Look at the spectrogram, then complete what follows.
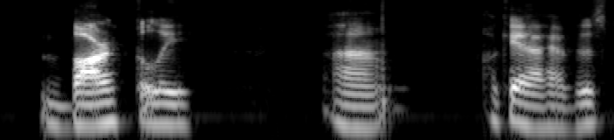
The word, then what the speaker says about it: Berkeley: Lo Barkley and Hume pronounced Barkley not Berkeley Barkley uh okay I have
